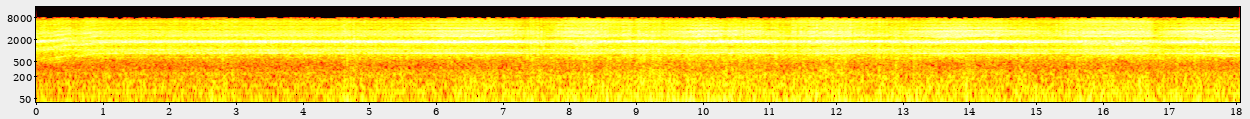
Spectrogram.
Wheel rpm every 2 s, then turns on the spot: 210, 230, 230, 230, 230, 230, 220, 230, 220.
none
